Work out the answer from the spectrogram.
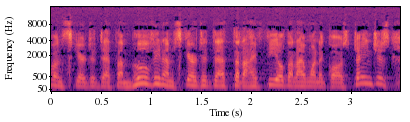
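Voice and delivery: ordinary talk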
